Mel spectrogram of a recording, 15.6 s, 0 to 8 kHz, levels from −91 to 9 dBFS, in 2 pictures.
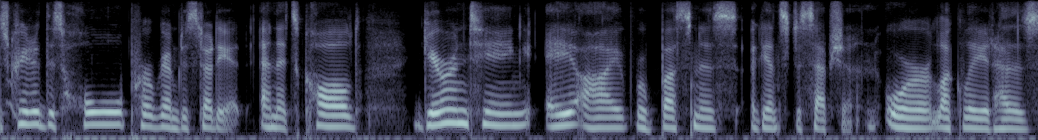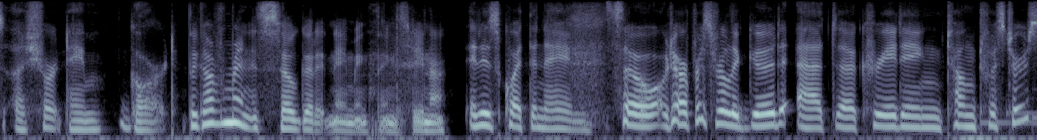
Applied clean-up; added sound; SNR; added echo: none; none; none; none.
